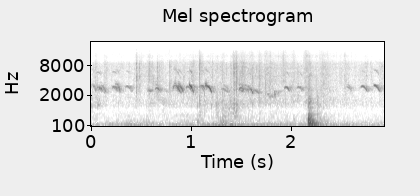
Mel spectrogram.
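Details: Chorus of 10-day-old baby broiler chicks: quick high cheeps, some downslurred, in a steady stream, with a low hum and a sharp thump near the end.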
